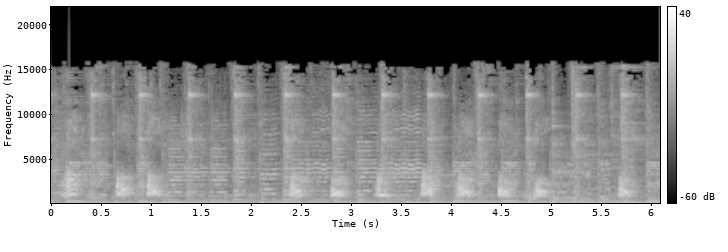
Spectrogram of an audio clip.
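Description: Irish Terrier puppy yapping angrily at a remote-control toy truck: about a dozen short, high barks in quick runs, with a pause near the second mark. Background music plays underneath.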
